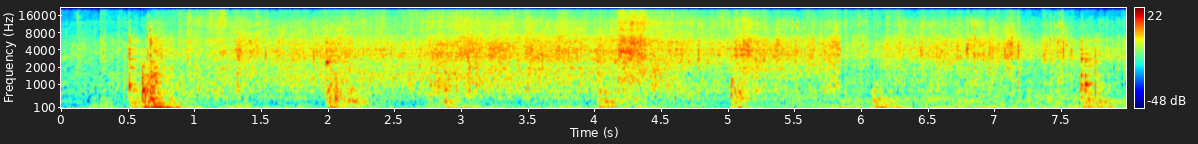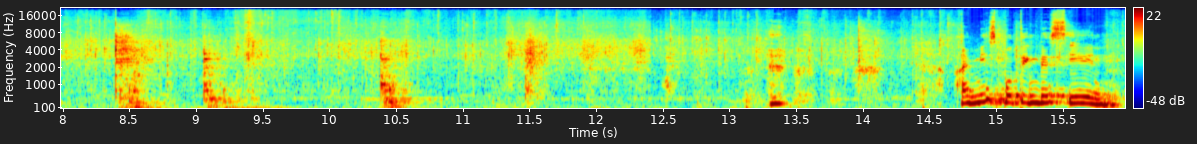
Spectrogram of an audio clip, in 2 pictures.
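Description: Aglio olio pasta with cherry tomatoes sizzles and scrapes as it is stirred in a hot pan, with steady frying hiss, utensil knocks throughout, and a person talking over the cooking.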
